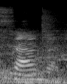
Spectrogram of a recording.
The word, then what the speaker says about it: salmon: But they pronounce it salmon. Silent L.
